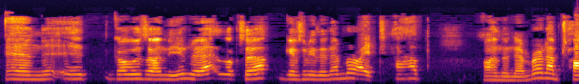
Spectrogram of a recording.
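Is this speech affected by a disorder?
Yes: cerebral palsy.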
